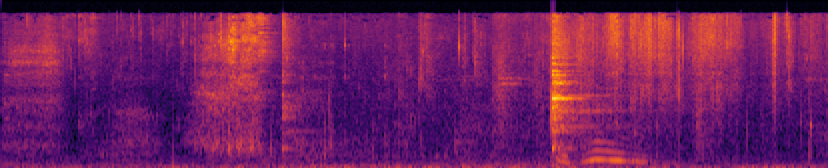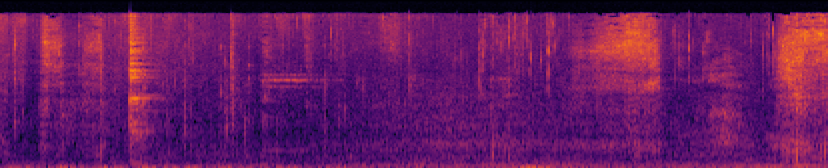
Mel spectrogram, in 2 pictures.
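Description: Chewing and wet mouth sounds of someone eating rice and paneer gravy by hand, picked up close on a clip-on microphone, with scattered small clicks. About five and a half seconds in comes a short vocal 'mm'-like sound, the loudest moment.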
